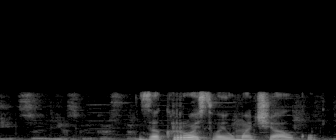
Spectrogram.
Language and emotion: Russian, angry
